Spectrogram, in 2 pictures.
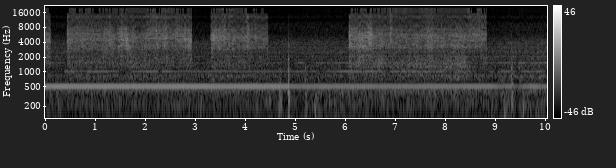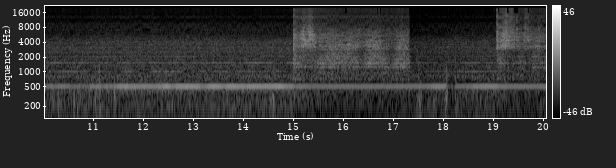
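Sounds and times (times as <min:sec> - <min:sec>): machine hum: 0:00.0 - 0:20.0
hissing rush of air: 0:15.0 - 0:17.4.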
